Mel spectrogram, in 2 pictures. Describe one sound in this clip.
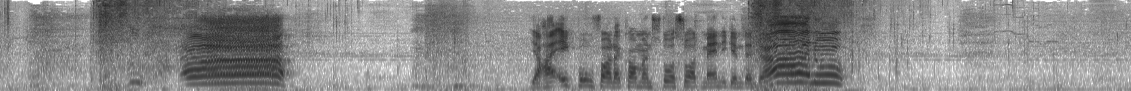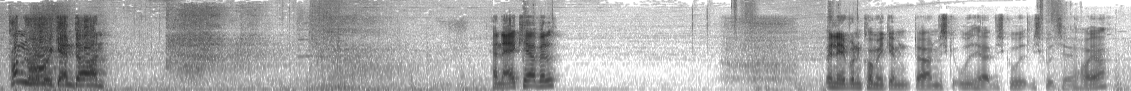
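A man talks with animation into a close microphone, now and then shouting.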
